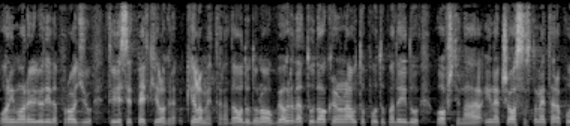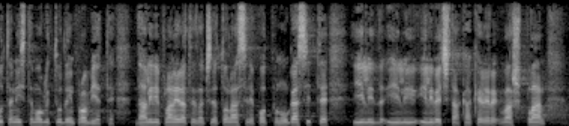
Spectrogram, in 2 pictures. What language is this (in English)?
Serbian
